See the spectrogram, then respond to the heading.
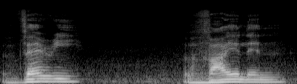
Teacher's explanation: The V sound is made as a VV. So, your top teeth touch the bottom lip very slightly as in the words very, violin.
